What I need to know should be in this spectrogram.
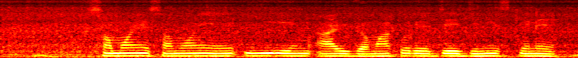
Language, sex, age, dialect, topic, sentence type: Bengali, male, 46-50, Western, banking, statement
